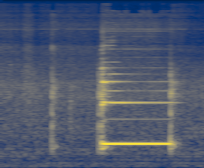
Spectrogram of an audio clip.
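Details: Macintosh Plus after restoration and RAM test: a couple of faint clicks in the speaker, then one clean steady mid-pitched beep under a second as it reboots and works. Normal startup beep.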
